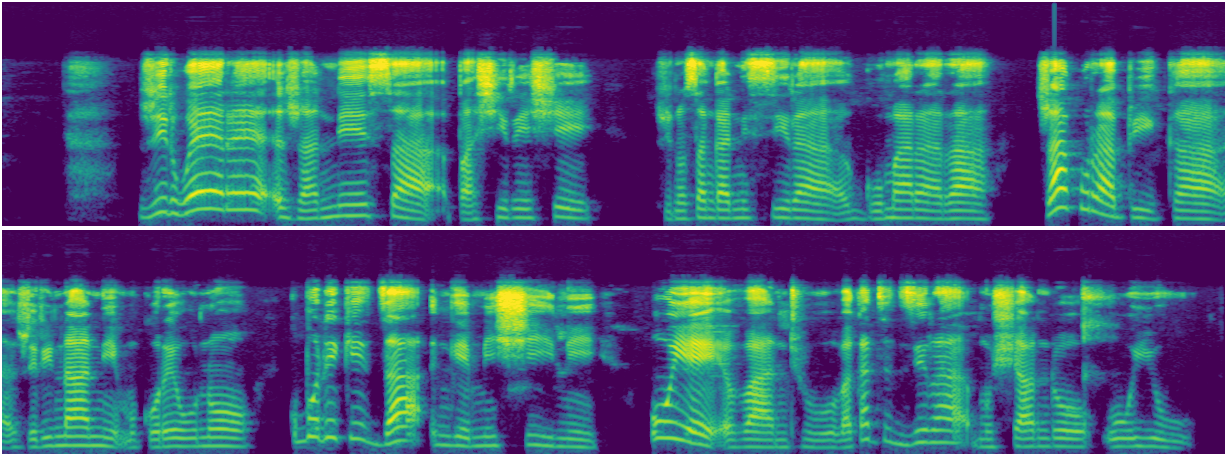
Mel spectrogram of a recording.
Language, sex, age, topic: Ndau, female, 36-49, health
